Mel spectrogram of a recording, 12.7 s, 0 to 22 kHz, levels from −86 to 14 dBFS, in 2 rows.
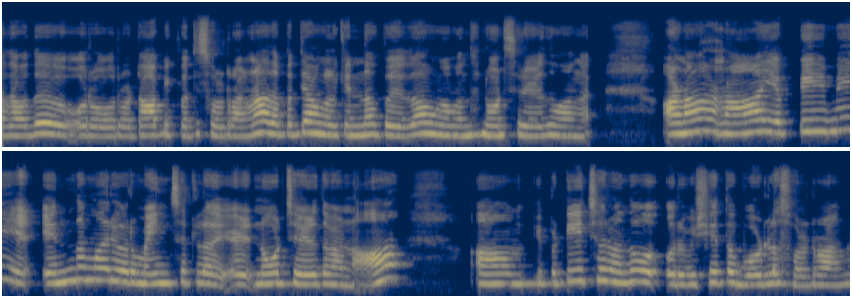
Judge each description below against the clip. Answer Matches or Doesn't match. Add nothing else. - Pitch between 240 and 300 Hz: Matches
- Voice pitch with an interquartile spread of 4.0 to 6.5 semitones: Doesn't match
